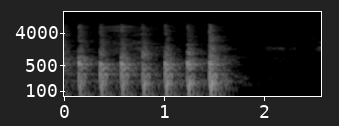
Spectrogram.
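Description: Six quick, evenly spaced, firm knocks on what sounds like a wooden door, followed by a short stretch of near silence.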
